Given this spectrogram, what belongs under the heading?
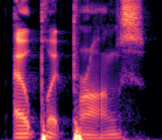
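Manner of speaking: usual speaking voice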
